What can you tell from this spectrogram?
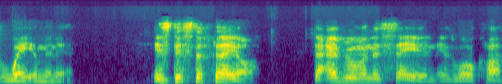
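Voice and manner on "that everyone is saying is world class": ordinary talk, nothing marked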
